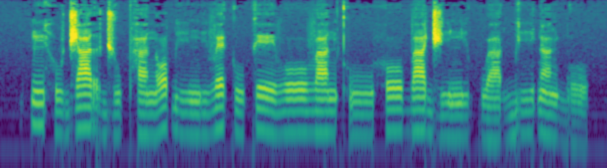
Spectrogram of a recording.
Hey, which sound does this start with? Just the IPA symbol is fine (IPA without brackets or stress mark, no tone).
k͡p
